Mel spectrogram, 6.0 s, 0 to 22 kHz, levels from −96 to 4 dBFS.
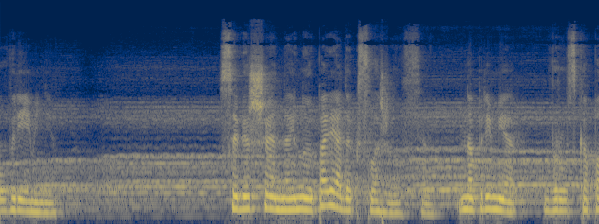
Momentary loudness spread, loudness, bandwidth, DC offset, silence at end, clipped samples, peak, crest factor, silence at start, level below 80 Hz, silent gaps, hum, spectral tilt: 16 LU; -18 LUFS; 13.5 kHz; under 0.1%; 0 s; under 0.1%; -2 dBFS; 16 dB; 0 s; -54 dBFS; none; none; -5.5 dB/octave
